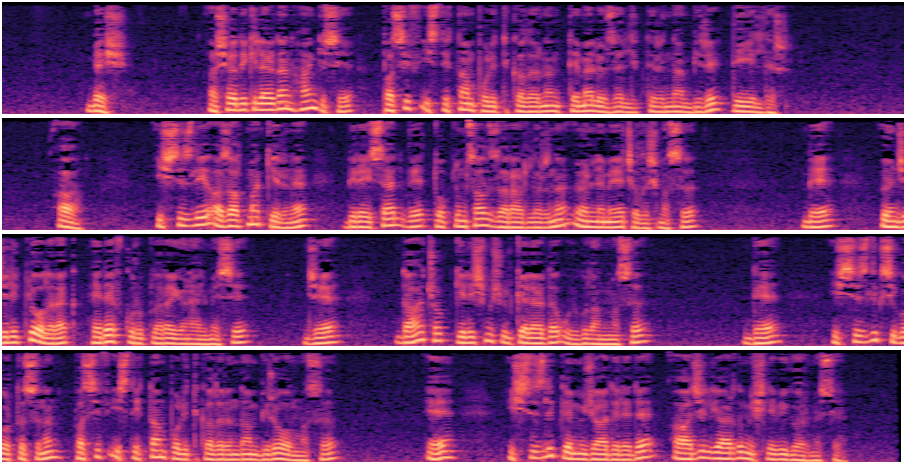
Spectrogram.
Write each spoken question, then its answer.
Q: Aşağıdakilerden hangisi pasif istihdam politikalarının temel özelliklerinden biri değildir?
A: Yanıt B. Öncelikli olarak hedef gruplara yönelmesi.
